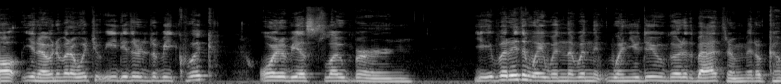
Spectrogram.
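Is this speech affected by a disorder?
Yes: cerebral palsy; speaks fast.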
